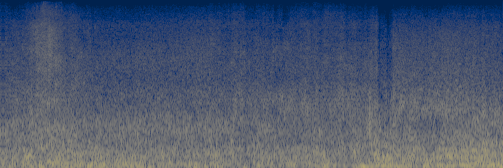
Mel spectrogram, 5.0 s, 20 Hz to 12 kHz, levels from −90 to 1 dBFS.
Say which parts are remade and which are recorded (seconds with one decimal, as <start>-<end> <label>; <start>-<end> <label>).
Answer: 0.0-1.0 remade; 1.0-2.1 recorded; 2.1-3.8 remade; 3.8-5.0 recorded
